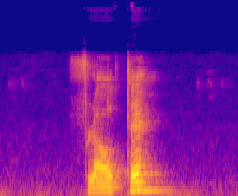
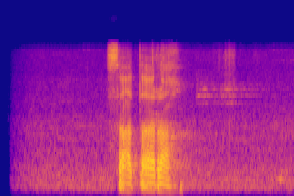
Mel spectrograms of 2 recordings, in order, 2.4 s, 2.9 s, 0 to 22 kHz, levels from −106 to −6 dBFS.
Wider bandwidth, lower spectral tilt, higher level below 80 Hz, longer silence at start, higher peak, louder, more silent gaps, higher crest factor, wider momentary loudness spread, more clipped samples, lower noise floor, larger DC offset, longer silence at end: second, 7.2 kHz vs 9.2 kHz; first, -7 dB/octave vs -3 dB/octave; first, -54 dBFS vs -80 dBFS; second, 0.8 s vs 1.05 s; about the same, -2 dBFS vs -4 dBFS; first, -18 LUFS vs -21 LUFS; neither; about the same, 20 dB vs 22 dB; second, 19 LU vs 25 LU; neither; first, -58 dBFS vs -51 dBFS; neither; first, 0.7 s vs 0.1 s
